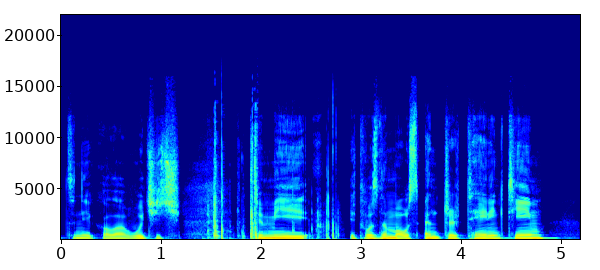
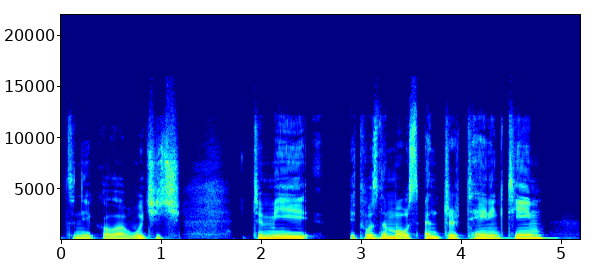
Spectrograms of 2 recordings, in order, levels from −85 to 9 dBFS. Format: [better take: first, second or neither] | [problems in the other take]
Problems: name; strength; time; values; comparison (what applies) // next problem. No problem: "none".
second | phone ringing; noticeable; from 1.5 to 3 s; peak 6 dB below the speech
